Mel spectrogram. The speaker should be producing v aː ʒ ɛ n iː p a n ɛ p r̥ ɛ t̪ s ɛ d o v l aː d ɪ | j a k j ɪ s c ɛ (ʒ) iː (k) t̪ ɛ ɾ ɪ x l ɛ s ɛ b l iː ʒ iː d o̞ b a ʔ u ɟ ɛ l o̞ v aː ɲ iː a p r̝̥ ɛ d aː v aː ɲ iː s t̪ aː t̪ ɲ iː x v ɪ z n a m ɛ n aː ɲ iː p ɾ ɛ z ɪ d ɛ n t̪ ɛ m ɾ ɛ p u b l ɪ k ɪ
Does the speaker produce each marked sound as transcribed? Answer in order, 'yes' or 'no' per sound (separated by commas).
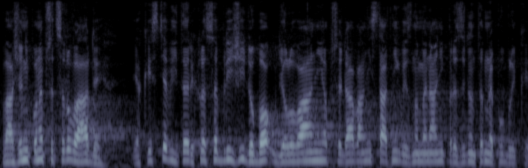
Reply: no, no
